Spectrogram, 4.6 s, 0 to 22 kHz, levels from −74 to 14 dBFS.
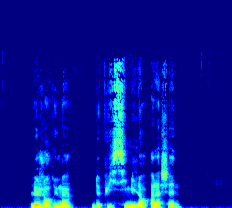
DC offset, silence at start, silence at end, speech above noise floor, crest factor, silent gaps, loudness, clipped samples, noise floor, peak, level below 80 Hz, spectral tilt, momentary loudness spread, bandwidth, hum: under 0.1%; 0.6 s; 1.05 s; 43 dB; 18 dB; none; -21 LUFS; under 0.1%; -64 dBFS; -4 dBFS; -54 dBFS; -5 dB/octave; 8 LU; 16.5 kHz; none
